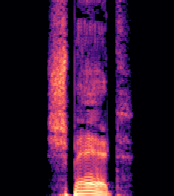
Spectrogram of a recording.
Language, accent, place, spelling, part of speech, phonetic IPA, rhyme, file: German, Germany, Berlin, späht, verb, [ʃpɛːt], -ɛːt, De-späht.ogg
- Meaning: inflection of spähen: 1. third-person singular present 2. second-person plural present 3. plural imperative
